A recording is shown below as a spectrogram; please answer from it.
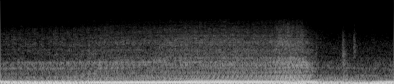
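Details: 2003 Silverado 2500 6.0 V8 before long-tube header install: loud, raw booming roar on revs; terrible exhaust leak, dual exhaust broken behind O2 sensor with only one side connected to the muffler.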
